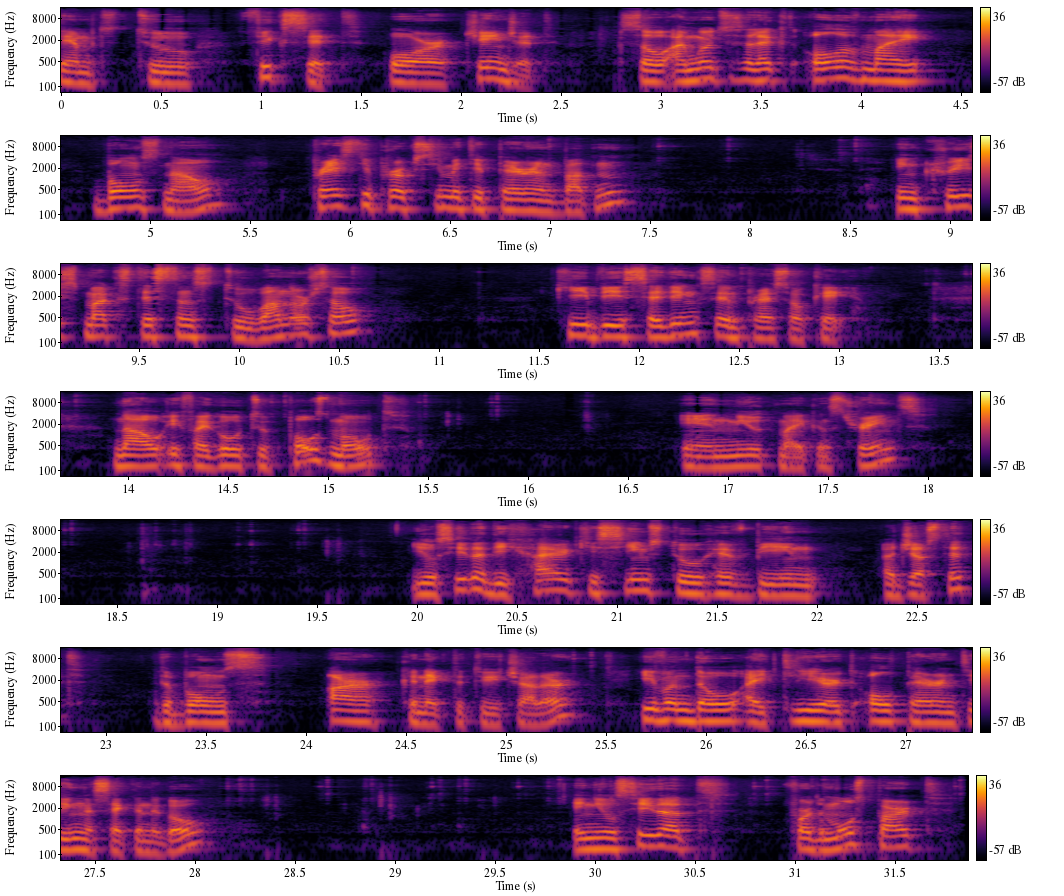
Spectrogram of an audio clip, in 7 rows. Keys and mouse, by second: 2.9 a, 7.0-12.5 drag, 13.7-14.8 drag, 15.6 r, 17.6 click, 18.0 r, 18.7 shift+middle drag, 19.1 middle click, 19.4 click, 19.5 r, 20.5 r, 23.0 r, 28.1 click, 28.3-31.2 typing, 29.3 click, 29.7 click, 31.1 click.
